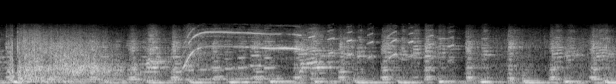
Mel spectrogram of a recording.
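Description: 1930s cartoon orchestra score with a swing beat. An explosion sound effect lands right at the start and dies away over a second or so, then a whistle rises sharply, holds for about a second and sags slightly before cutting off.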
